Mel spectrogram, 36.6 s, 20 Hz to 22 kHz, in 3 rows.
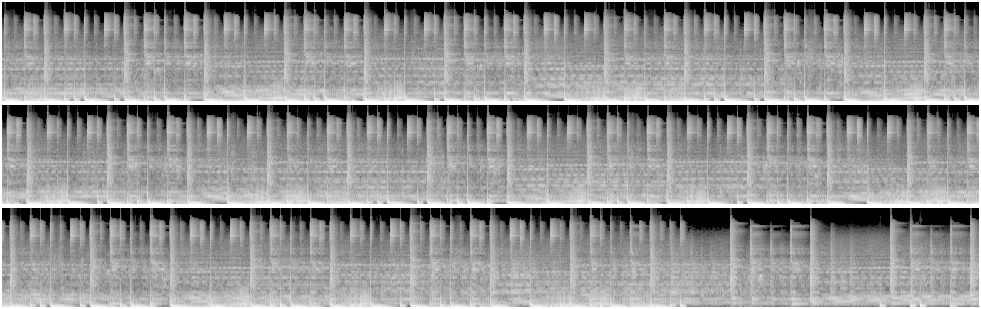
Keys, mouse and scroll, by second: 1.7 right click, 2.6 middle click, 3.6 ctrl+z, 4.4 click, 4.9-6.4 middle drag, 6.4 ctrl+shift+click, 7.0-11.1 right drag, 11.6-12.8 middle drag, 12.8 click, 14.1 ctrl+shift+click, 14.8-18.7 right drag, 19.7 click, 20.8 ctrl+shift+click, 21.4-24.8 right drag, 24.8 click, 25.5-26.5 shift+middle drag, 26.5 ctrl+shift+click, 27.1-32.0 right drag, 32.4 middle click, 33.4-34.4 scroll down 1, 34.4 click, 35.6 ctrl+shift+click, 36.2-36.6 right drag.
